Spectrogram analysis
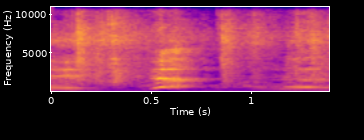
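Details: Hiccup during a spicy-food hiccup challenge: a single sudden, loud, sharp hiccup with a brief squeaky upward catch, over a steady low hum and faint background music.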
